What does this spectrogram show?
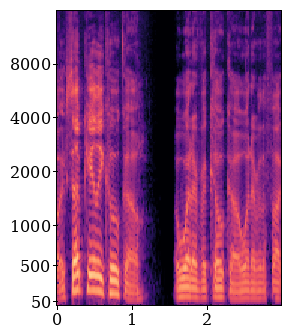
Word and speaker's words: Cuoco: Or whatever, Coco, whatever the fuck. How you say her name? Cuoco.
